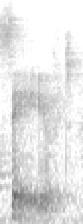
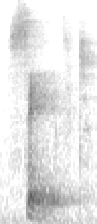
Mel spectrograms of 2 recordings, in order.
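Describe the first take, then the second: No difference in how they are said.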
